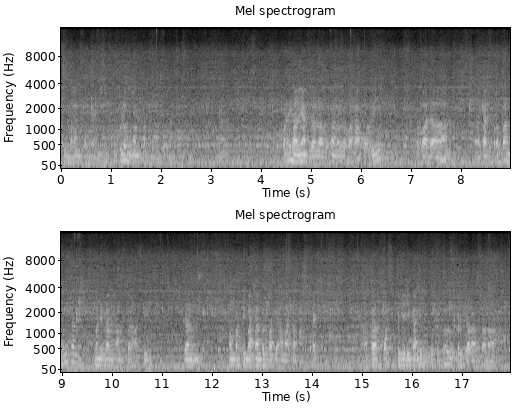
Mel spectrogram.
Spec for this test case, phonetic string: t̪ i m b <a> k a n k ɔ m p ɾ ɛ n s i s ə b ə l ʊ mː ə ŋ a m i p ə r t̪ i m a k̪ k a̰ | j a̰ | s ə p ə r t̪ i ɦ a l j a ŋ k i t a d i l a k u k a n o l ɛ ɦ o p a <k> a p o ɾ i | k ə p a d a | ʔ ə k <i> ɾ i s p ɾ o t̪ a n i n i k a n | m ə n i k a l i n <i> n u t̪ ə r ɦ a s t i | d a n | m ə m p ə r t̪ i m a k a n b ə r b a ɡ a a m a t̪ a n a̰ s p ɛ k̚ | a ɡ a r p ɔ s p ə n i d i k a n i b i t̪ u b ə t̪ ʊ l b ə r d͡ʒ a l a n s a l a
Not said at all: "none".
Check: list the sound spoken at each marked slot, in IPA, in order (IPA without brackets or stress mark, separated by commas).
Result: a, k, a, a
